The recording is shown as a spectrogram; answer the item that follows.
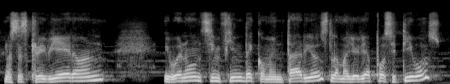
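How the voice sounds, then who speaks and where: A man's voice: on the high side, animated, normal speed, darkish tone, faint music behind. A man hosting a podcast, moving between scripted presenting and casual chat. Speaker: podcast host.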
